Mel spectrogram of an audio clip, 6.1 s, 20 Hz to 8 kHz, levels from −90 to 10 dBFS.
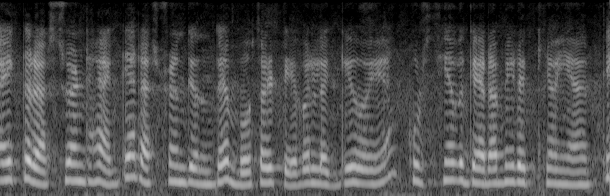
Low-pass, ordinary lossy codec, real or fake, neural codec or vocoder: none; none; fake; codec, 16 kHz, 4 kbps, FreqCodec, smaller model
